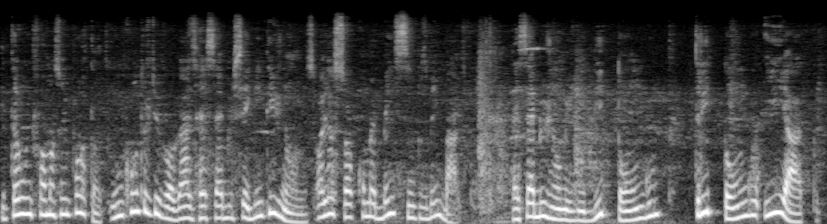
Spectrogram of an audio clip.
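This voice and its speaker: A man teaching a recorded lesson, patient and repetitive, slowly spelling out syllables and checking in with his pupils. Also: high-pitched, lively intonation, dark tone, lo-fi sound.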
